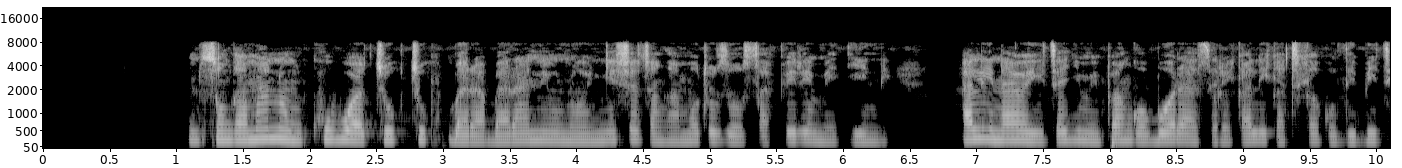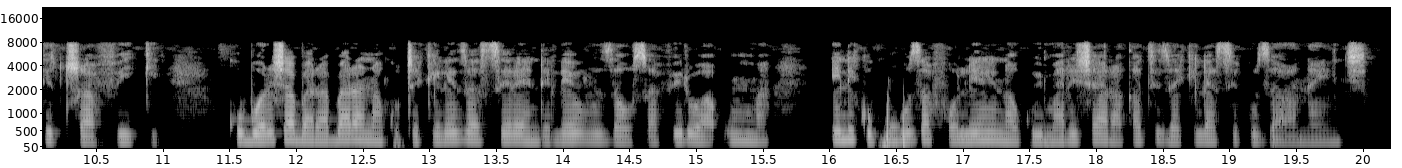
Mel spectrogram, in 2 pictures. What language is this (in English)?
Swahili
